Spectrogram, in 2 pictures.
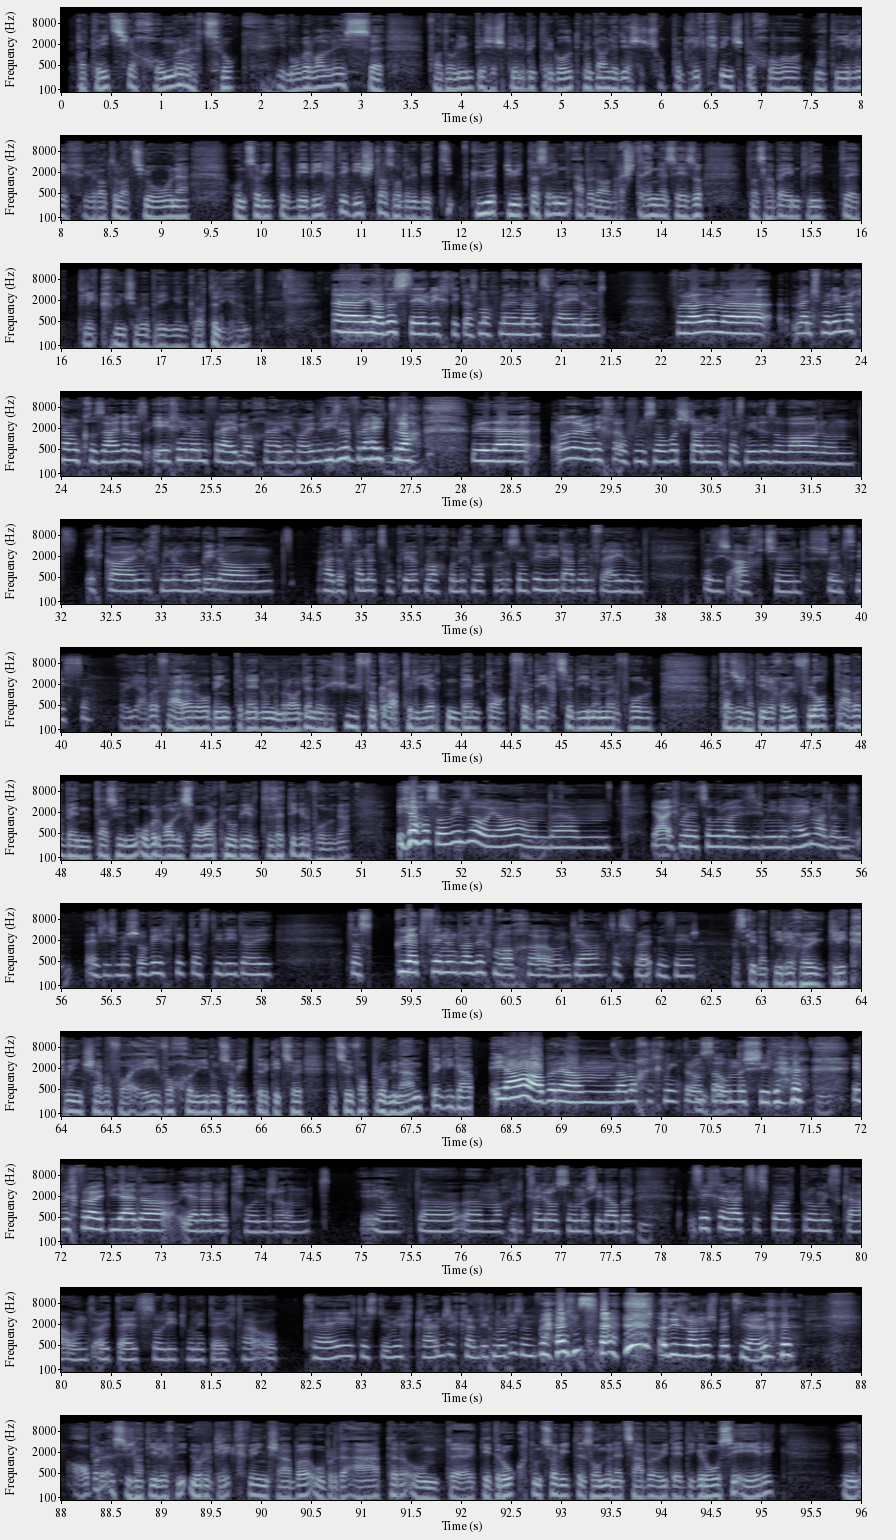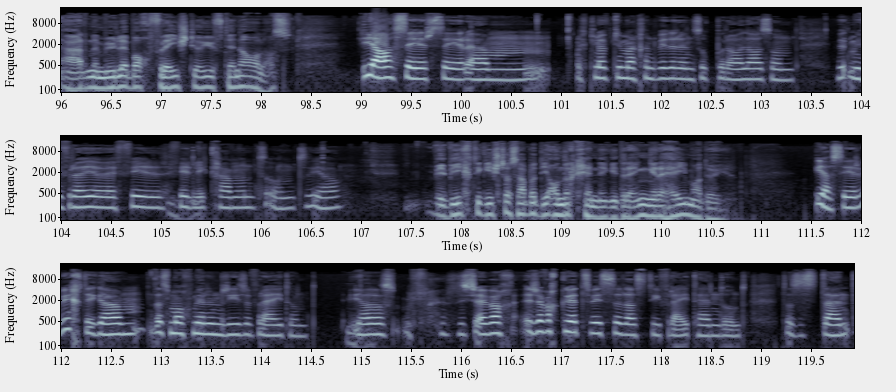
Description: Alle Sportbegeisterten im Wallis sind dazu eingeladen./en Interview mit Patrizia Kummer.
